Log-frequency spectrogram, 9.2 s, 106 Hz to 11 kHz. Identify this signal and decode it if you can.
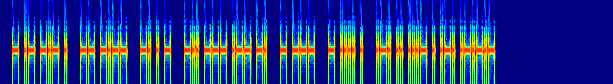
Morse code, heard as a keyed tone, about 40 wpm, 700 Hz. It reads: TAKE MY NET DOWN TO THE RIVER.
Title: Sentences from Top 1400 Words 40wpm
